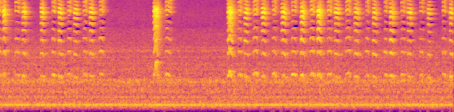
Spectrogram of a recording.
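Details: Ferrets at play with a child inside a small room give quick runs of high, bright squeaks, broken by a pause near the middle and a couple of sharp isolated notes, then an unbroken rapid chatter resumes over a faint constant hum.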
